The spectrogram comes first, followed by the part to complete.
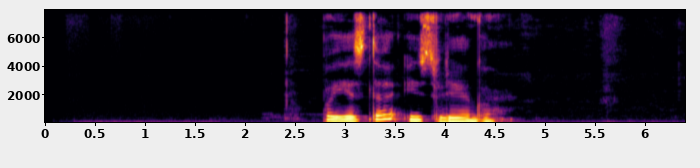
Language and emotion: Russian, sad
